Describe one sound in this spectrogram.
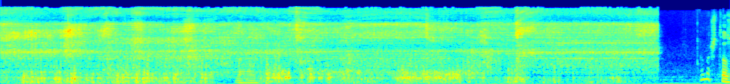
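Water sprays hard from a hose onto the ground outdoors.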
